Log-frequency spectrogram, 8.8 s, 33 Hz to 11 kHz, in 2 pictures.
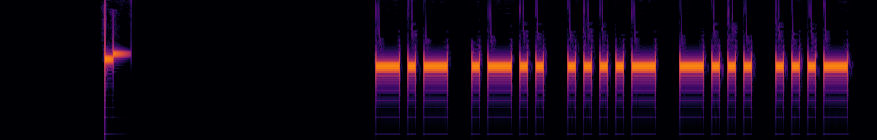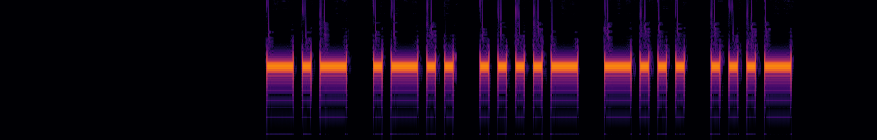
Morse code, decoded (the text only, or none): KL4BV KL4BV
